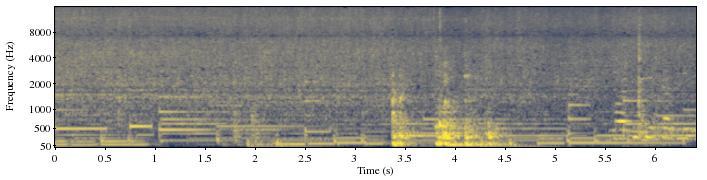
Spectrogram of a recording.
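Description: Fish oil added to tempering spices frying in a pan, a close, steady sizzle with bursts of crackling and stirring clatter, no talk.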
